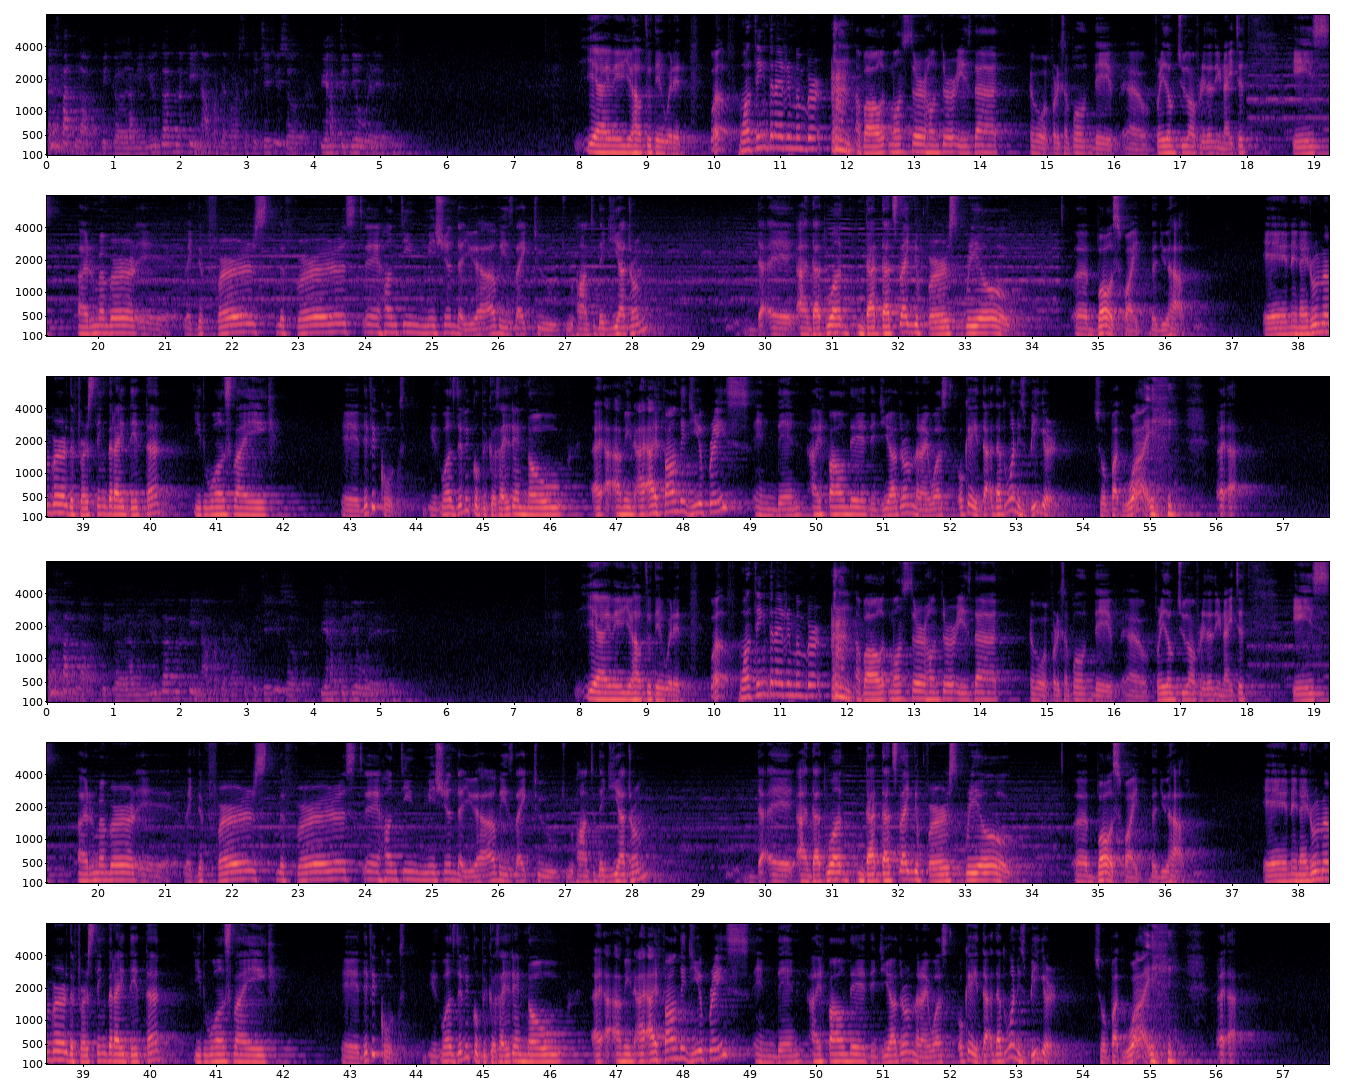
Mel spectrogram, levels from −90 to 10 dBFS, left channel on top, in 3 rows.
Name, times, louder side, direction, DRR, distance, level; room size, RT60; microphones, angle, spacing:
voice 1, 0.0-5.3, left 1 dB, 30° left, -3 dB, 3.3 m, -45 dB
voice 2, 7.9-9.5 9.9-14.3 14.7-18.0 18.7-19.2 19.7-28.3 29.4-33.7 34.6-36.5 37.5-40.2 40.7-41.9 42.9-43.7 44.1-46.2 46.6-53.6 54.2-55.7 56.0-56.3, equal, 5° right, 10 dB, 0.8 m, -29 dB
sound 1, 18.0-34.4, left 5 dB, 60° left, 3.6 m, -53 dB
26.0 x 21.5 x 9.3 m, 1.4 s
head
